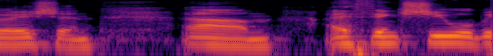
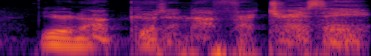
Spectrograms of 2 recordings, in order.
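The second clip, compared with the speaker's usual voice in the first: loud, carrying stage whisper; 3 semitones lower, 6 dB quieter than usual. A hologram character comes out and looks at another character, whispering. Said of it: "he whispers".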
